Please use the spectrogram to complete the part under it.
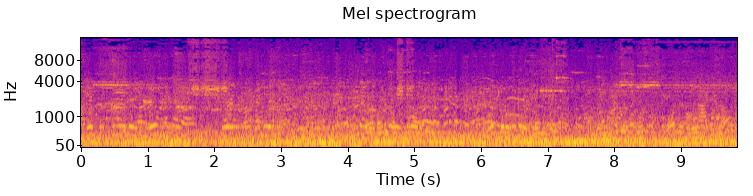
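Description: A crowd of men and women talk and shout over one another close by, outdoors.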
